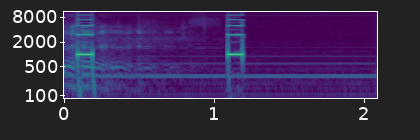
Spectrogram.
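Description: Hourly radio time-signal pips marking nine in the evening: short, evenly spaced electronic beeps about a second apart. Two full tones are followed by the onset of a third at the very end, with a faint steady hum between them.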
